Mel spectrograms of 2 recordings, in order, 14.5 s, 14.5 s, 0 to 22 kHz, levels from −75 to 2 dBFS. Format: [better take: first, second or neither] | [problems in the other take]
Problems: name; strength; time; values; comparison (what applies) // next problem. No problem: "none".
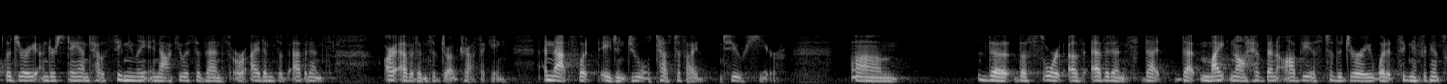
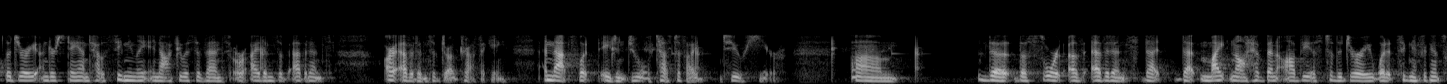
first | noise reduction (neural mask model DeepFilterNet 3)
